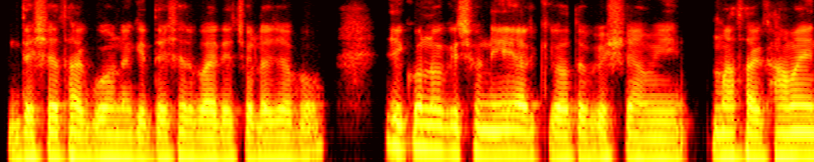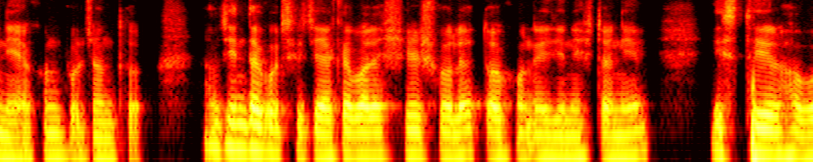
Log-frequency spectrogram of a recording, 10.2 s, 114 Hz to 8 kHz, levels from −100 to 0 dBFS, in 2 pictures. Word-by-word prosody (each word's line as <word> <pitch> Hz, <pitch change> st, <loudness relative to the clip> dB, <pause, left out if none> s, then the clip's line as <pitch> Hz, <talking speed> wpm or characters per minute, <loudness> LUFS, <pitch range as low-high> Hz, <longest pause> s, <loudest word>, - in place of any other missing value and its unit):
দেশে 115 Hz, +2 st, +2 dB
থাকবো 115 Hz, -1 st, +1 dB
নাকি 115 Hz, -1 st, -1 dB
দেশের 115 Hz, +1 st, -1 dB
বাইরে 110 Hz, 0 st, +2 dB
চলে 110 Hz, -1 st, 0 dB
যাবো? 110 Hz, 0 st, -2 dB, 0.5 s
এই 165 Hz, -, +2 dB
কোন 160 Hz, -1 st, +3 dB
কিছু 140 Hz, +1 st, -3 dB
নিয়ে 130 Hz, +1 st, +1 dB
আরকি 125 Hz, +1 st, -5 dB
অত 115 Hz, -, -4 dB
বেশি 115 Hz, +2 st, -3 dB
আমি 110 Hz, 0 st, -1 dB, 0.3 s
মাথা 120 Hz, +1 st, +1 dB
ঘামাইনি 120 Hz, -1 st, +2 dB
এখন 120 Hz, -, -5 dB
পর্যন্ত। 110 Hz, -3 st, -4 dB, 0.5 s
আমি -, -, -3 dB
চিন্তা 155 Hz, -1 st, +5 dB
করছি 140 Hz, -, -2 dB
যে -, -, 0 dB
একেবারে 125 Hz, 0 st, +5 dB
শেষ 130 Hz, -1 st, -1 dB
হলে 125 Hz, 0 st, +4 dB
তখন 120 Hz, +1 st, +1 dB
এই -, -, +1 dB
জিনিসটা 115 Hz, +1 st, -2 dB
নিয়ে 120 Hz, +2 st, 0 dB, 0.5 s
স্থির 135 Hz, -1 st, +5 dB
হবো 120 Hz, -2 st, +2 dB
120 Hz, 190 wpm, -23 LUFS, 115-125 Hz, 0.5 s, চিন্তা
